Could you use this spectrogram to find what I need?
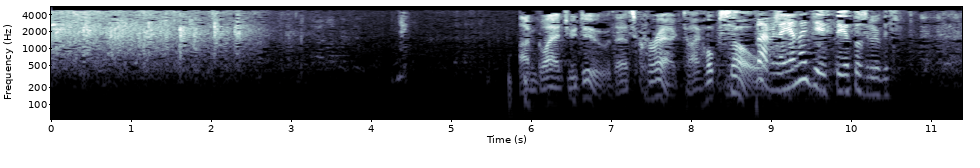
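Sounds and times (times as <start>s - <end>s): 
audience applause: 0.0s - 3.1s
speech: 5.9s - 10.7s.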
